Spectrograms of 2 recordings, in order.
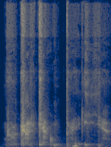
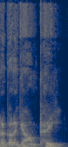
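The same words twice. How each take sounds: First: Whispered through a laugh; whispered giggle. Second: Said in the usual way. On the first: Real, not acted. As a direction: breathe it out while giggling.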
